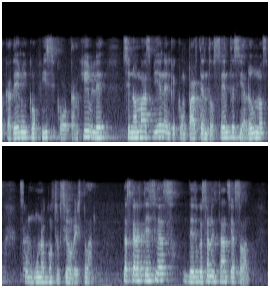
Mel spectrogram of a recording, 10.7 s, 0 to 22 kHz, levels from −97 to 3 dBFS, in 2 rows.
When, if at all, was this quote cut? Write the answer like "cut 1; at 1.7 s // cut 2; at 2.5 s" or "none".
cut 1; at 3.4 s // cut 2; at 5.7 s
